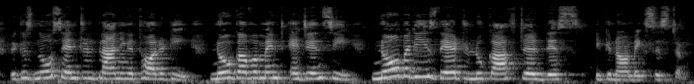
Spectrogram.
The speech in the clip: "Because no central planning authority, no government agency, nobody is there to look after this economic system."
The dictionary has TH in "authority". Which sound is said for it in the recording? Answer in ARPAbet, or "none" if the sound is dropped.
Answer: T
